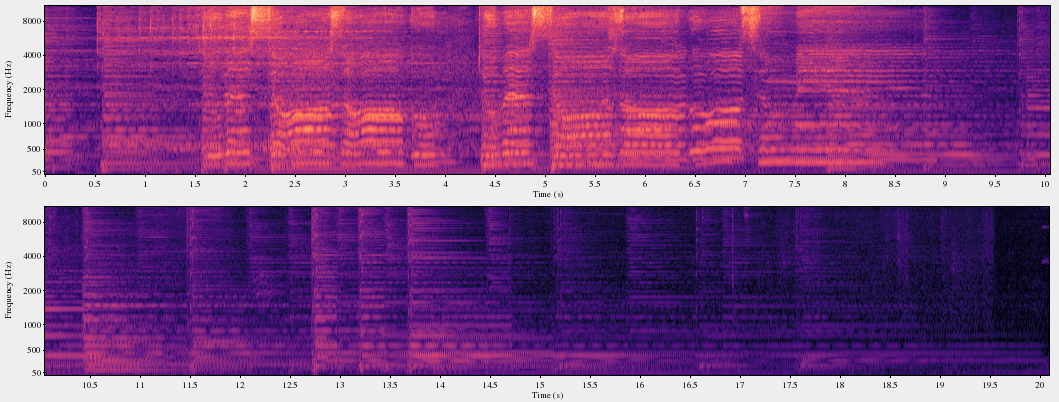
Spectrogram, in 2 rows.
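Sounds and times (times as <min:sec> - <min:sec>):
worship band playing slow song: 0:00.0 - 0:11.6
person singing melody: 0:01.4 - 0:09.6.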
